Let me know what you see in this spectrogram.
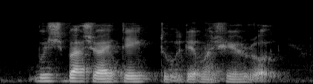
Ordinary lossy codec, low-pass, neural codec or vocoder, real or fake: none; 7.2 kHz; vocoder, 22.05 kHz, 80 mel bands, HiFi-GAN; fake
